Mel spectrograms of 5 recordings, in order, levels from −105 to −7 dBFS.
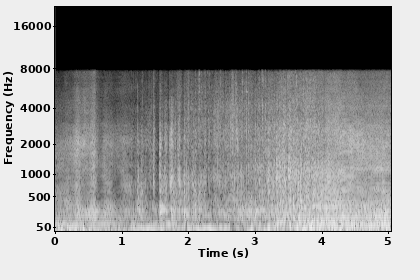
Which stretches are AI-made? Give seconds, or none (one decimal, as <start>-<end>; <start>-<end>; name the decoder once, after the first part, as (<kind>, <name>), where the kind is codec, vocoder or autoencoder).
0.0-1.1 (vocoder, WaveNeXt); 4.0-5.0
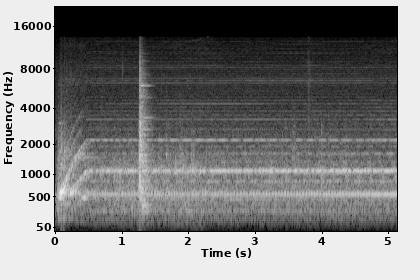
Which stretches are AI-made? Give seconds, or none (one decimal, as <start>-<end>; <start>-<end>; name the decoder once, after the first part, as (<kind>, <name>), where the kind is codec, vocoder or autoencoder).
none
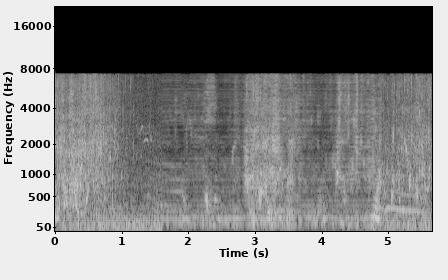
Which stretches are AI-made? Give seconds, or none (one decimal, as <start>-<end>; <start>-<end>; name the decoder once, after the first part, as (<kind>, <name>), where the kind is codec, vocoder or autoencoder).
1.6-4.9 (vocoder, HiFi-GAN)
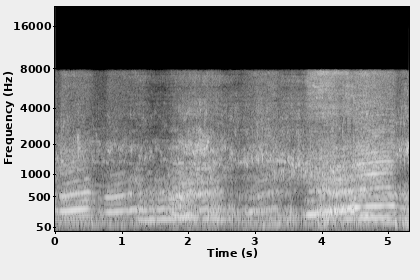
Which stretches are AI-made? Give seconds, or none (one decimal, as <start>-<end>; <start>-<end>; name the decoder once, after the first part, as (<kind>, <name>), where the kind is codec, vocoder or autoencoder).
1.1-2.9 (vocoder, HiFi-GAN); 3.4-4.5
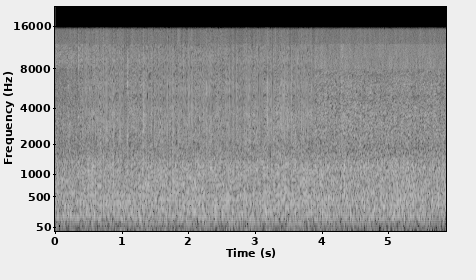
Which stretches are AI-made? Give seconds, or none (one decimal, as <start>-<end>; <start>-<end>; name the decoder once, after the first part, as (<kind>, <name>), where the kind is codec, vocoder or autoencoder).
0.4-3.9 (vocoder, BigVGAN v2)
